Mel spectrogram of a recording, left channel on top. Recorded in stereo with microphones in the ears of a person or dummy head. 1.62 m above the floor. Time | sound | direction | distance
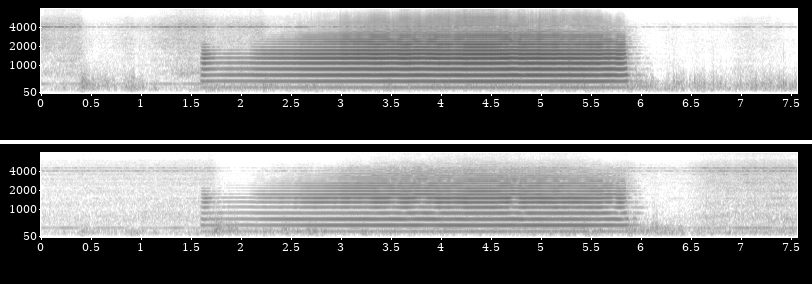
1.6 | a trumpet | 45° left (ahead or behind) | 0.6 m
